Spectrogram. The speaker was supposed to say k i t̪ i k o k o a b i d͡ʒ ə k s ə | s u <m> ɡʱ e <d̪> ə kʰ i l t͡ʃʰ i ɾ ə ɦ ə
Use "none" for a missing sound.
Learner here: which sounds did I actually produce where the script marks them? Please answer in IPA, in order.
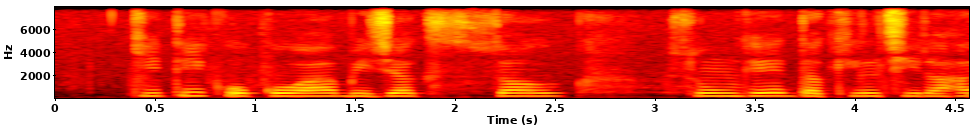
ŋ, d̪

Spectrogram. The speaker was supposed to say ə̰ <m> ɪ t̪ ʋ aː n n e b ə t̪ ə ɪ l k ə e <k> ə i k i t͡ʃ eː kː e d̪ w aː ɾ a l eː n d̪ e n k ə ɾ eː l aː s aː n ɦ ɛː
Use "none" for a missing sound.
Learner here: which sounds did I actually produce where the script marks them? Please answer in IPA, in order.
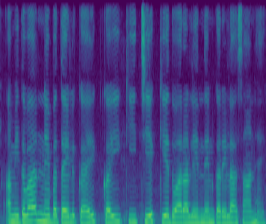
m, k

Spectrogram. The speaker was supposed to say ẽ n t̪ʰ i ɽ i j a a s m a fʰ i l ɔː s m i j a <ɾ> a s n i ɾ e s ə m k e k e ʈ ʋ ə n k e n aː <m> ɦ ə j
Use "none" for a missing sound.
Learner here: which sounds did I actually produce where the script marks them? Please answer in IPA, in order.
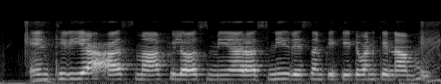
ɾ, m

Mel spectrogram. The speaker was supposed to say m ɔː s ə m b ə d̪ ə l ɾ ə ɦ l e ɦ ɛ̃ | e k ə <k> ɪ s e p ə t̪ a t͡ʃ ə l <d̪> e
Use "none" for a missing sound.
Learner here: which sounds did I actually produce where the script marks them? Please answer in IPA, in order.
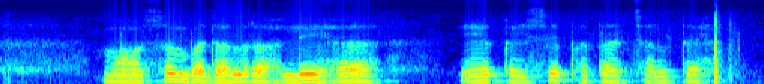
none, t̪

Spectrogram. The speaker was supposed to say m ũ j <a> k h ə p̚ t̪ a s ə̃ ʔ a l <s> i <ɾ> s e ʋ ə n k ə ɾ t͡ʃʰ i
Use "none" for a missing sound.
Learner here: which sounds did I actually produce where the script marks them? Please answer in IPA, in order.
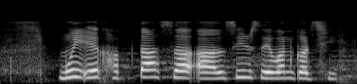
e, s, ɾ

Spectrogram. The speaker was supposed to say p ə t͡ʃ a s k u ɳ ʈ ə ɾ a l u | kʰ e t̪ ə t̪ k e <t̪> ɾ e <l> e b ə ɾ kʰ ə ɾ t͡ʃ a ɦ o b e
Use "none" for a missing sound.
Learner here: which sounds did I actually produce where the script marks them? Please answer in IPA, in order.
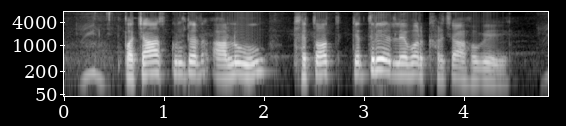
t̪, l

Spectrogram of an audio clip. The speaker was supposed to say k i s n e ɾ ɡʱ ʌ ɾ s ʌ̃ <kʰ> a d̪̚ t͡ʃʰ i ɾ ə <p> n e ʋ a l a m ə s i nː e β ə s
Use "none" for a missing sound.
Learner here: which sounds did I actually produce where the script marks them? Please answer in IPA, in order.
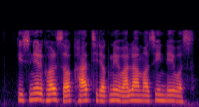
kʰ, k

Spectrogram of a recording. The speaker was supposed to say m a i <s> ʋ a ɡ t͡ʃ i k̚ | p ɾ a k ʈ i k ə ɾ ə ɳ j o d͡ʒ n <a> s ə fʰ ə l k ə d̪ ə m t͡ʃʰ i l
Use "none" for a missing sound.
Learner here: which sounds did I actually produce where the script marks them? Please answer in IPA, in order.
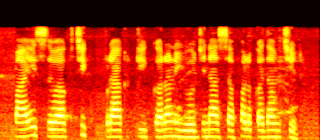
s, a

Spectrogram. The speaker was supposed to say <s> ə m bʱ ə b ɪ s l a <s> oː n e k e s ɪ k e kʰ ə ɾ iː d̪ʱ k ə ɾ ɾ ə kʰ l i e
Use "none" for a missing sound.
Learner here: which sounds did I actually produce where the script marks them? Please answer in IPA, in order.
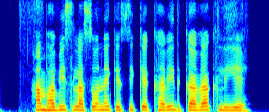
h, s

